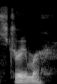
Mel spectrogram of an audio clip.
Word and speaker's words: GStreamer: I think the G is silent in GStreamer. It's just called Streamer.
